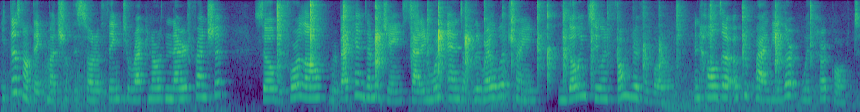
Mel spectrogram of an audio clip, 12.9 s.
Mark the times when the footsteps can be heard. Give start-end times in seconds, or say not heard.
not heard.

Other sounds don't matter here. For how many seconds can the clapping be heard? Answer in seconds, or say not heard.
8 s.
